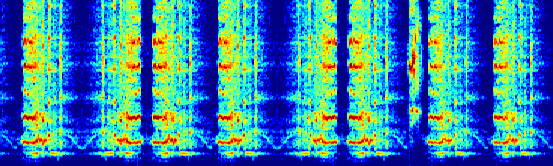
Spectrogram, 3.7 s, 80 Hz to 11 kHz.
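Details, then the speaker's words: Kingroon 3D printer: sharp high-pitched squeaks about twice a second from a dry, rough threaded lead screw turning. Lubricant for the threaded rods is the remedy. "that sounded bad that's just the squeaker there we actually bought some lubricant on Amazon so we'll probably link that down below it's good for these threaded rods because they're a little a little rough sometimes they'll make like but most horrifying noise you'll ever hear"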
